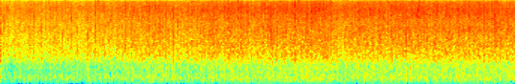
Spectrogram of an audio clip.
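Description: Heavy, steady rain pelting down on a camping tent.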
